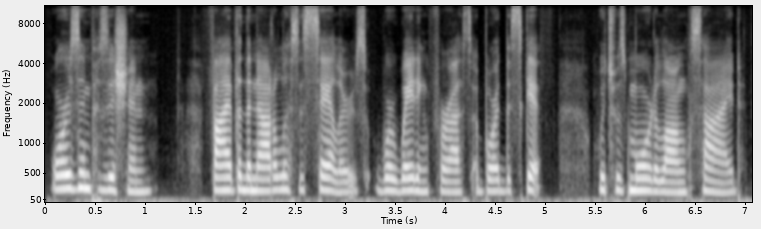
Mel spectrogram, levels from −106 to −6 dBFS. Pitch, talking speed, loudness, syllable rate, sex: 200 Hz, 160 wpm, -18 LUFS, 5.3 syllables/s, female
